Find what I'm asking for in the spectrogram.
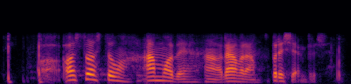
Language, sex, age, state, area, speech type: Sanskrit, male, 18-30, Odisha, rural, conversation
